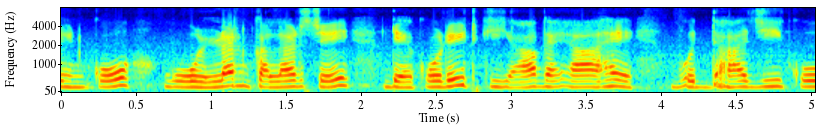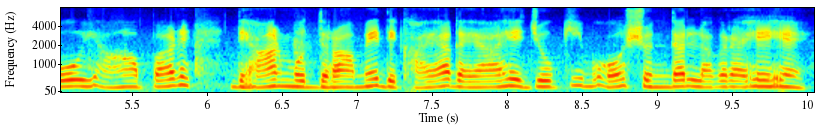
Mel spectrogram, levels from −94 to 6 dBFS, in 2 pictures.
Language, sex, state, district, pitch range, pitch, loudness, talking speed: Hindi, female, Uttar Pradesh, Hamirpur, 200-225 Hz, 210 Hz, -14 LUFS, 150 wpm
